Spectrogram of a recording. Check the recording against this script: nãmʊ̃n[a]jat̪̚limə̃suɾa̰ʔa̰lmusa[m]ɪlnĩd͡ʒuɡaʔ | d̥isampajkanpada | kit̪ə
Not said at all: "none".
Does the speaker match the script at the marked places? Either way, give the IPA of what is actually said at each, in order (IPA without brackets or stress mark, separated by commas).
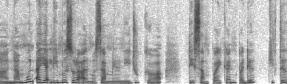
a, m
